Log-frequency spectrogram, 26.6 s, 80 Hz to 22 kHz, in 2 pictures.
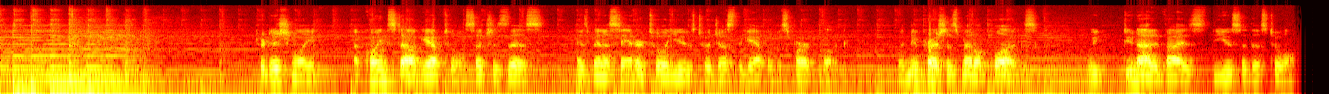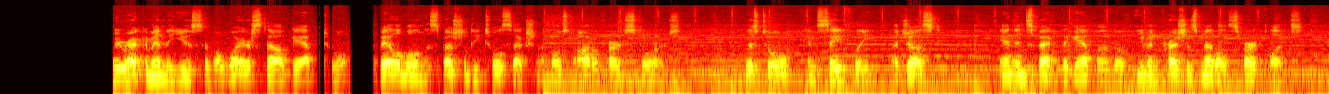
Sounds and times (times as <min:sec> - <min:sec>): Music: 0:00.0 - 0:12.4, 0:18.7 - 0:26.5
Speech: 0:02.6 - 0:13.0, 0:14.4 - 0:20.1, 0:20.7 - 0:22.7, 0:23.3 - 0:26.4.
